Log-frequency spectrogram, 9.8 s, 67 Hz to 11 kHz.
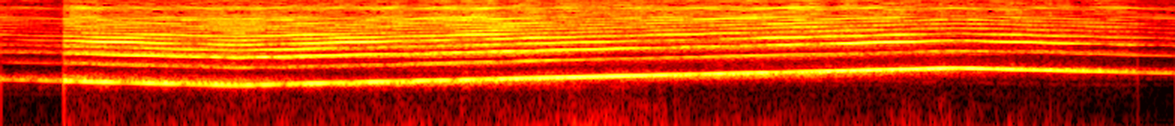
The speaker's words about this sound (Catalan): Així, el novembre de 2022 es va realitzar un simulacre en el qual s'activaven les sirenes i s'instaurava l'ús del sistema de missatge SMS.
